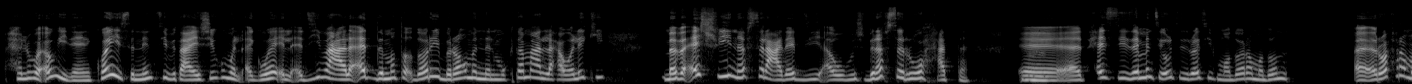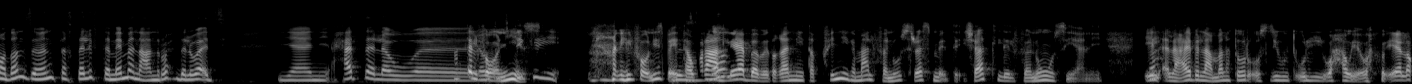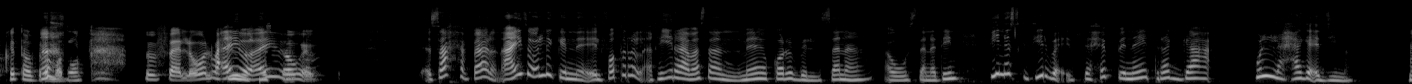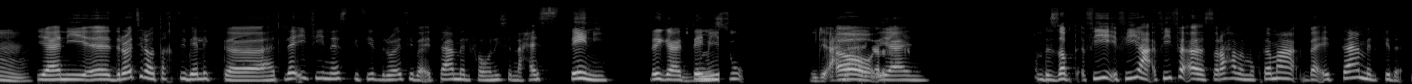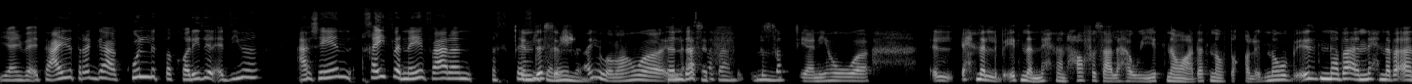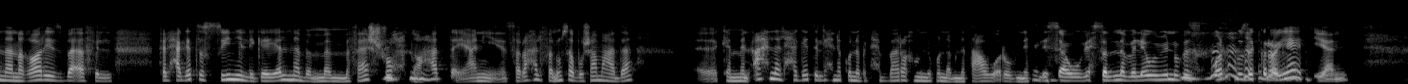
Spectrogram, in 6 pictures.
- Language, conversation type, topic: Arabic, podcast, إزاي تقاليدكم اتغيّرت مع الزمن؟
- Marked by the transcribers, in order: chuckle; laughing while speaking: "يا وحَوي، إيه علاقتها برمضان؟"; laugh; tapping; laugh; giggle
